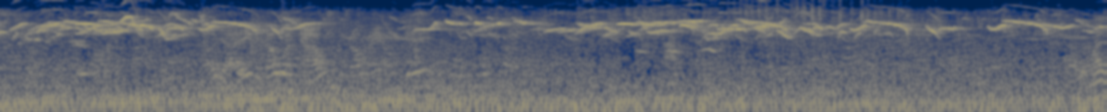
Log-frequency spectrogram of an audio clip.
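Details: Caged Oriental magpie-robins at a bird cafe in Le Thi Riêng park, where keepers of the species gather: overlapping whistled phrases, sweeping up and down, pour out almost nonstop from several birds at once.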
